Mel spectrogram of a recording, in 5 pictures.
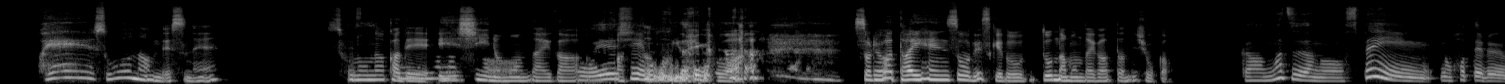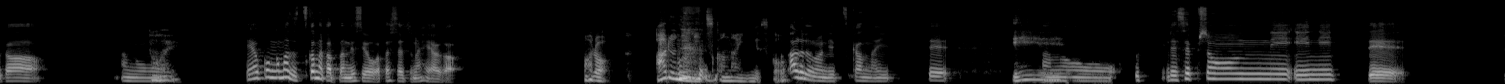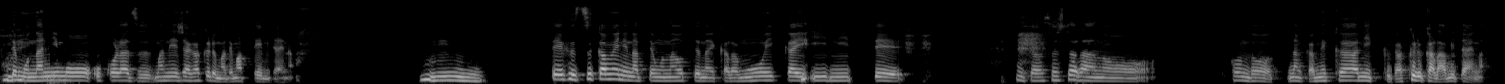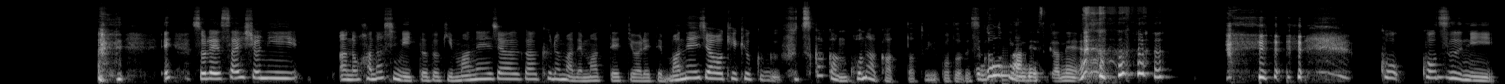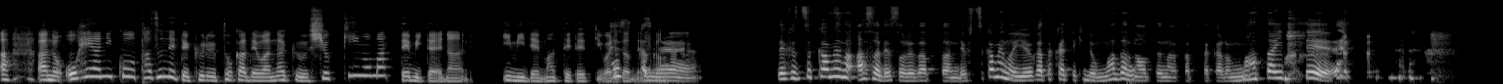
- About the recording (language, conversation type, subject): Japanese, podcast, 一番忘れられない旅行の話を聞かせてもらえますか？
- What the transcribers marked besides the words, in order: laughing while speaking: "ということは"; laughing while speaking: "ACの問題が"; laugh; laugh; chuckle; chuckle; chuckle; scoff; other background noise; laugh; chuckle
